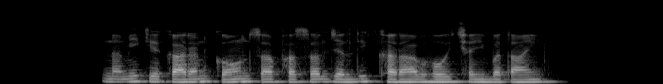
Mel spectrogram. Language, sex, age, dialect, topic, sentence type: Magahi, male, 18-24, Western, agriculture, question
